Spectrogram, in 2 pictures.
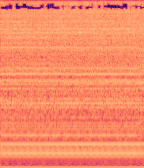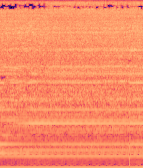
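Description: Steady machine hum with a strong low drone and several steady tones, unchanging throughout.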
